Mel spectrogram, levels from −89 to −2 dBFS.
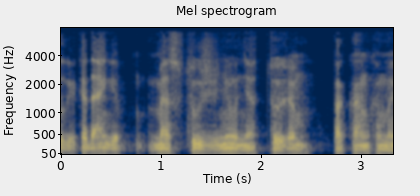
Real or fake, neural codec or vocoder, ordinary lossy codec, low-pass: fake; codec, 16 kHz in and 24 kHz out, 1 kbps, XY-Tokenizer; AAC, 32 kbps; 7.2 kHz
